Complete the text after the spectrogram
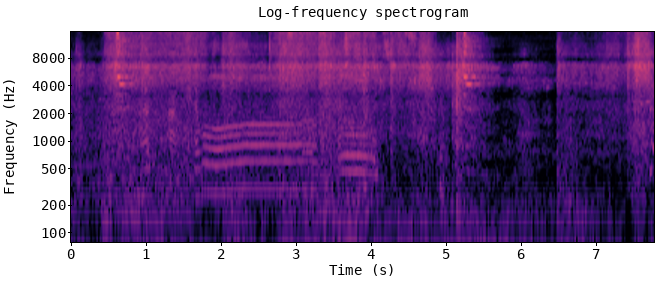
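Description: Video game sound effects whoosh and clash.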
